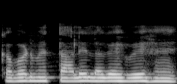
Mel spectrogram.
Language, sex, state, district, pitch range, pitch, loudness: Hindi, male, Jharkhand, Garhwa, 155-160 Hz, 155 Hz, -12 LUFS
